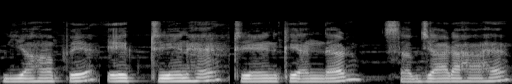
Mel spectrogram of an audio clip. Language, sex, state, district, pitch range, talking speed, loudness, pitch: Hindi, male, Bihar, Begusarai, 140-155 Hz, 150 wpm, -16 LUFS, 145 Hz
